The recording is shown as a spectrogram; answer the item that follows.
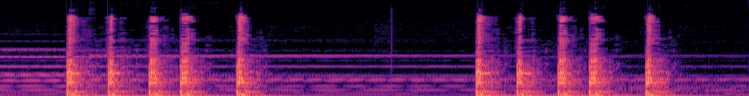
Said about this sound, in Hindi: बाहर से थाप अब तेज हो गई थी।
